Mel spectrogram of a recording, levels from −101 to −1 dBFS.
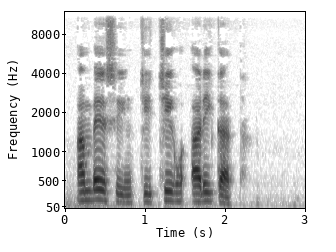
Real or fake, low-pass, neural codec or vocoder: real; 10.8 kHz; none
